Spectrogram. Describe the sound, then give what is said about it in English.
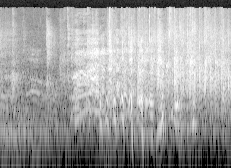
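An audience bursts into sustained applause, growing fuller after a quieter start, with scattered voices and cheers mixed into the dense clapping. “All those who are not clapping, they are suspects.”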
